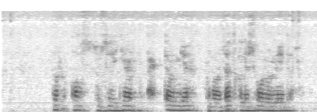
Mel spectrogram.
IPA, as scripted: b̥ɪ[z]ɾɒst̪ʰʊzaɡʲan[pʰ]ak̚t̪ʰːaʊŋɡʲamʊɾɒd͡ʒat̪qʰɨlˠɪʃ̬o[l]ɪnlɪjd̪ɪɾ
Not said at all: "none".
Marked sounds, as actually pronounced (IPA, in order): none, pʰ, ɾ

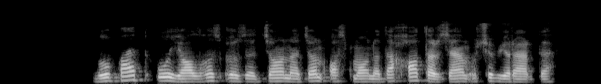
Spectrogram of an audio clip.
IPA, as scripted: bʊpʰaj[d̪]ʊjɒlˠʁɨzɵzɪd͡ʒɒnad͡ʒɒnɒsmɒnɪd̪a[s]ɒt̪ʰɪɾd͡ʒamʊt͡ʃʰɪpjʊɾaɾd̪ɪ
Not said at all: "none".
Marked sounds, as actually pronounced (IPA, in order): t̪, χ

